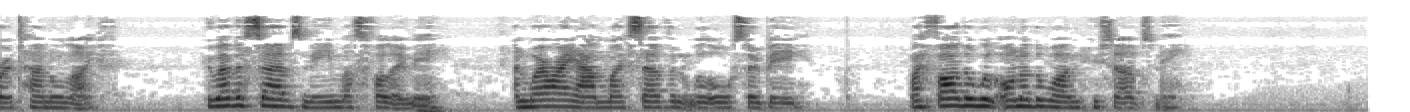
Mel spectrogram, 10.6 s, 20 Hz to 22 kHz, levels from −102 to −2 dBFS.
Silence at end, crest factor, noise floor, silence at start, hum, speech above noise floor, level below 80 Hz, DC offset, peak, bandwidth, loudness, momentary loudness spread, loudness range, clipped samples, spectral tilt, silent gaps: 1.7 s; 20 dB; -56 dBFS; 0 s; none; 33 dB; -50 dBFS; under 0.1%; -4 dBFS; 12.5 kHz; -23 LUFS; 16 LU; 2 LU; under 0.1%; -4 dB/octave; none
